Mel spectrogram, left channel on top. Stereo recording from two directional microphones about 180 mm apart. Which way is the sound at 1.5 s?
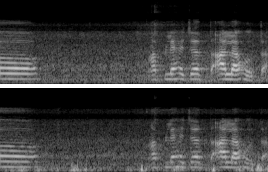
30° left (ahead or behind).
